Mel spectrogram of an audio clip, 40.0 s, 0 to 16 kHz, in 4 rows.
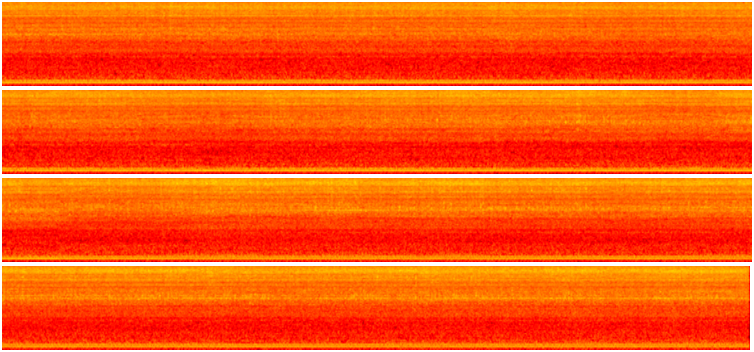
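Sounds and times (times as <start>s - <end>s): light aircraft engine droning: 0.0s - 39.9s.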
